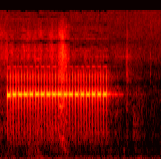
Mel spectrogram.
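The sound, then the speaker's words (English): Zach Morris's famous big cell phone rings with a call from Slater: a single burst of rapid, high-pitched electronic trilling that lasts about a second and then cuts off, leaving a faint low hum. No one speaks. “So then Zach's phone rings, his famous big Zach Morris phone, and it's Slater.”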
